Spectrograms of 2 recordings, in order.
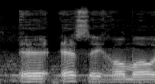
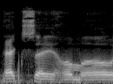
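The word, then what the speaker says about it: Ecce homo: You know, all day long I fight with people over the correct pronunciation of words. It's not Australopithecus, it's Australopithecus. It's not esse homo, it's exe homo.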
